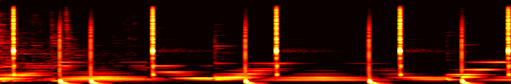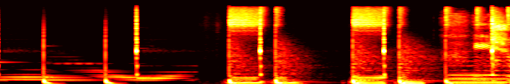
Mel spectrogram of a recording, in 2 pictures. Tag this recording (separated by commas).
Sampler, Music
